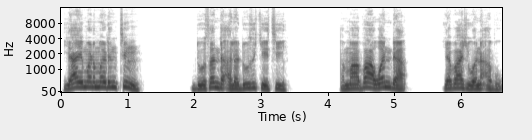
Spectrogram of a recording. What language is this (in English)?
Hausa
